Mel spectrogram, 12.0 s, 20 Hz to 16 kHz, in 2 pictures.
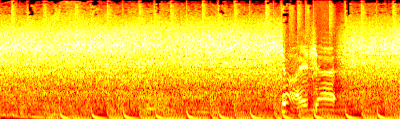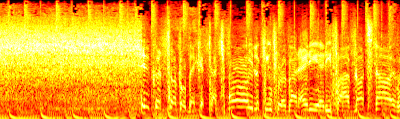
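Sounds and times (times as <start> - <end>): aircraft engine and propeller noise: 0.0 - 10.1.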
